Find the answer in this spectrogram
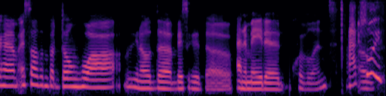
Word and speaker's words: Donghua: I saw them, but Donghua, basically the animated equivalent.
